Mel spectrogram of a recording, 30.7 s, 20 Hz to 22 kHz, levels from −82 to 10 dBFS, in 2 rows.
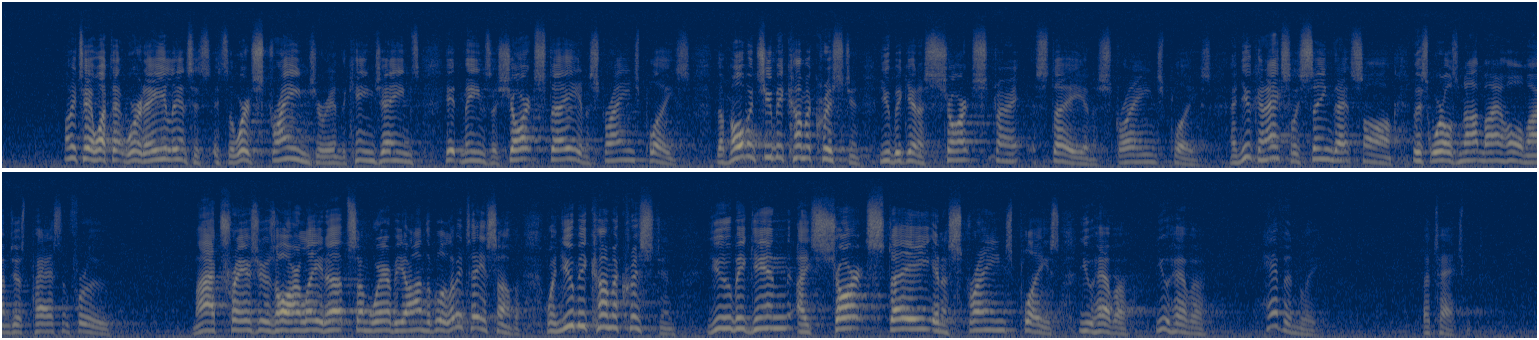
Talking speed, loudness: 185 wpm, -35 LUFS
